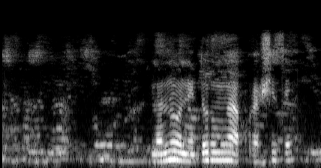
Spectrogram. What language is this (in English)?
Kinyarwanda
